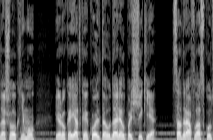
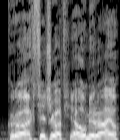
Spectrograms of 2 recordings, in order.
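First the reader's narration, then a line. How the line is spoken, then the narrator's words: Moaned. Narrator (Russian): простонал Кинан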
